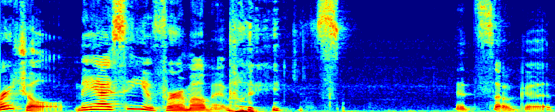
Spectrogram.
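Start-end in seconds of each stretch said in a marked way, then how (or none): 0.0-2.5 put-on, very loud, booming, stern, swooping bossy voice. Retelling a scene, the speaker quotes a man calling rachel in, imitating a boss-like tone. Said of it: "in a very boss-like tone".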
